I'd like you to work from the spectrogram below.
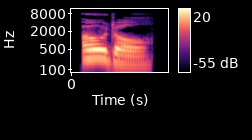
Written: odel

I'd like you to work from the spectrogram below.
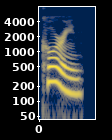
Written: Coreene

